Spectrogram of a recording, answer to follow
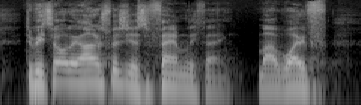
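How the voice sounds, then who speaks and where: A man with an American accent speaks very fast in a dark, mellow tone with fairly even intonation, on a very clean recording with a silent background. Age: 60s. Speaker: high school football coach. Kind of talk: casual interview. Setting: coaching clinic.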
